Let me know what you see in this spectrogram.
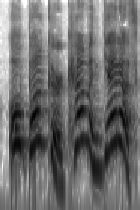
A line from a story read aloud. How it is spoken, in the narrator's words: cried Sue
